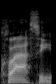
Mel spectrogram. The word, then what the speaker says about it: Klasse: And so they go to this Ferrari dealer and it's called Classy, but it's spelled K-L-A-S-S-E.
